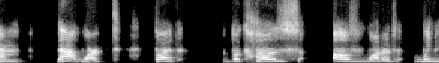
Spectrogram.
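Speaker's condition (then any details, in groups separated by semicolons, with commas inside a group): Quadriplegic cerebral palsy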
